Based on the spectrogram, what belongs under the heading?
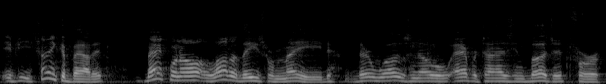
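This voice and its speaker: A man talking casually as a collector explaining his collection, with halting speech that pauses mid-thought. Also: a little high, darkish tone. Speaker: duck call collector being interviewed. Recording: clear background noise.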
